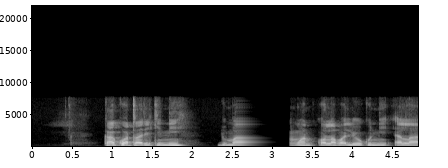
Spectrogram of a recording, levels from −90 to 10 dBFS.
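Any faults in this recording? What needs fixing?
From 2.56 to 3.24 s a long network dropout, likely from lost packets, removes about 0.66 s of speech. The receiver stretches the last sound into a fading buzz, leaving about 0.29 s of silence before audio resumes. Forward error correction and a steadier network link would prevent it.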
